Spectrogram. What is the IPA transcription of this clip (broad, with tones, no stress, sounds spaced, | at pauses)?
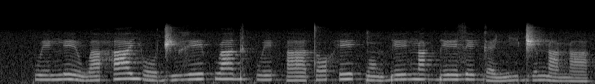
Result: kʷ eː˧ ŋ eː˦˨ w a˧ h aː˦ j oː˨ d͡ʒ ɨ˧ ɣ eː˦ kʷ aː˦ d ɨ˧ kʷ e˧ | aː˨ t ɔ˧ h eː˦ ɡ͡b ɔ̃˨ ɡ͡b eː˦ ŋ a˦ ɡ͡b eː˦ z e˦ ɡ ɛ˨ ɲ i˦ d͡ʒ ə˦ ŋ a˨ ŋ a˨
